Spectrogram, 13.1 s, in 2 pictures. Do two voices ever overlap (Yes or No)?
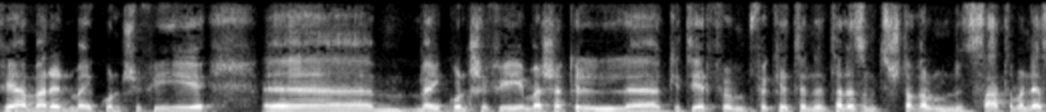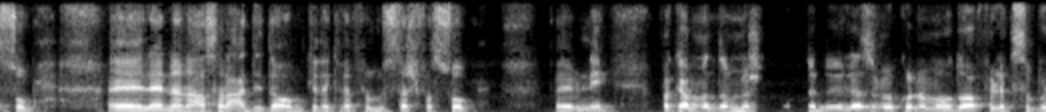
No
